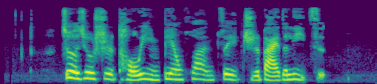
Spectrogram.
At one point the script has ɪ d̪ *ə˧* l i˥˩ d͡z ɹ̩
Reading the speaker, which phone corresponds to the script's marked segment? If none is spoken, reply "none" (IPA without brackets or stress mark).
ə˧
